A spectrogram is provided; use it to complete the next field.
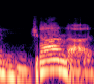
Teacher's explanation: Oh, so some would say Ghana just not pronouncing the N element at all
